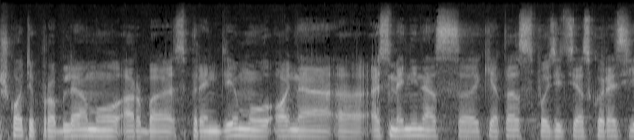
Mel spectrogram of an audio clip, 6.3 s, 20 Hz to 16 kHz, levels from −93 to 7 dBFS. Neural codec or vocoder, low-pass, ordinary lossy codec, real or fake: none; 14.4 kHz; AAC, 48 kbps; real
